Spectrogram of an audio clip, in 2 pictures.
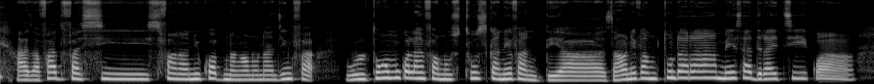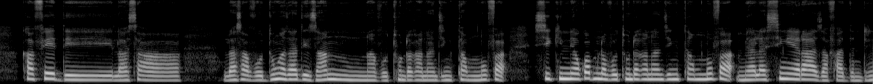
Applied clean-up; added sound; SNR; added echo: none; none; none; none.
